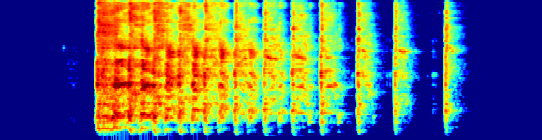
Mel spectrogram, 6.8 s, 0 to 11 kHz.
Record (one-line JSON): {"cough_length": "6.8 s", "cough_amplitude": 4267, "cough_signal_mean_std_ratio": 0.45, "survey_phase": "beta (2021-08-13 to 2022-03-07)", "age": "18-44", "gender": "Male", "wearing_mask": "Yes", "symptom_cough_any": true, "symptom_runny_or_blocked_nose": true, "symptom_sore_throat": true, "symptom_fatigue": true, "symptom_fever_high_temperature": true, "symptom_headache": true, "symptom_onset": "4 days", "smoker_status": "Never smoked", "respiratory_condition_asthma": false, "respiratory_condition_other": false, "recruitment_source": "Test and Trace", "submission_delay": "1 day", "covid_test_result": "Positive", "covid_test_method": "RT-qPCR", "covid_ct_value": 22.6, "covid_ct_gene": "N gene"}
